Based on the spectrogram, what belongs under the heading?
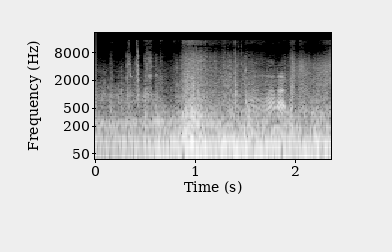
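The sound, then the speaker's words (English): A car rumbles heavily over railroad tracks, with deep low thumps and jolts rising out of a steady road roar, fairly loud throughout. “A lot of bumps. A lot of railroad tracks over here. Very, very bumpy.”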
